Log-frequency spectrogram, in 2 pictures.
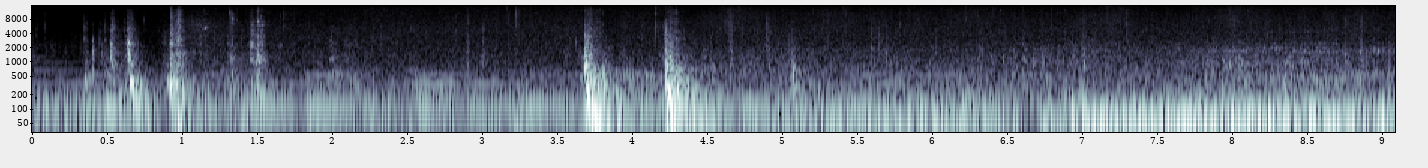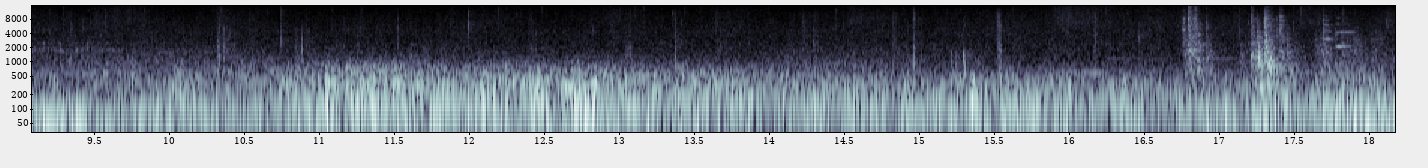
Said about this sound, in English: storm has knocked out all our power.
